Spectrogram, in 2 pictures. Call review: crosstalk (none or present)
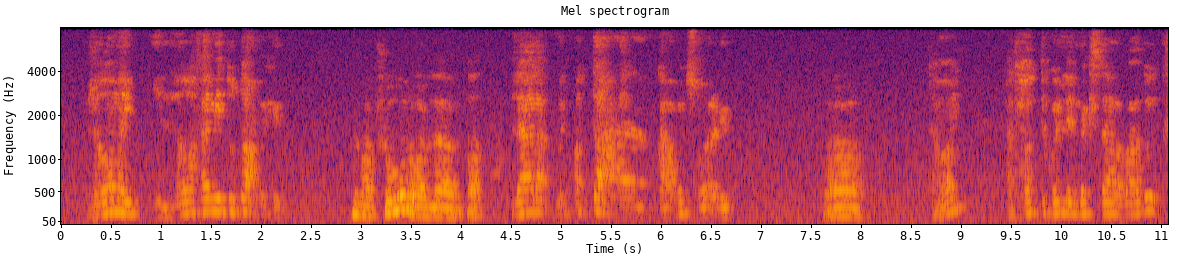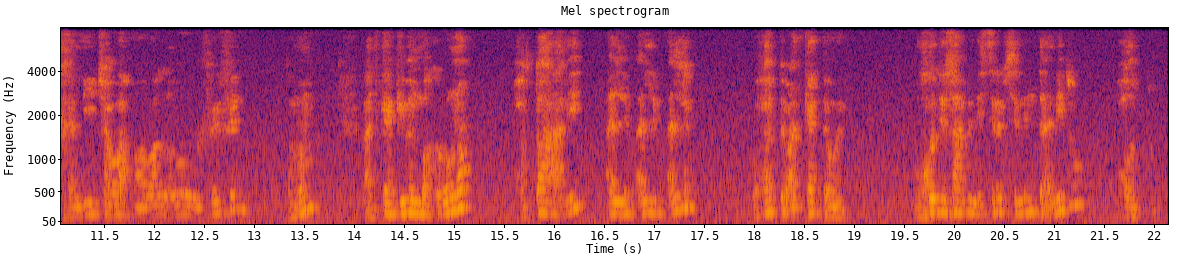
none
